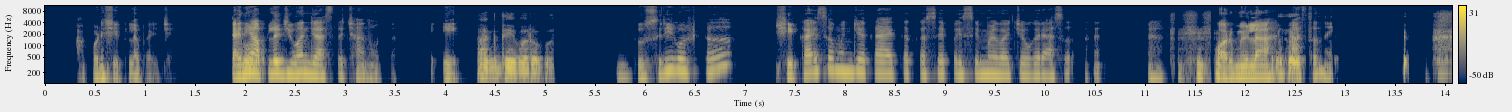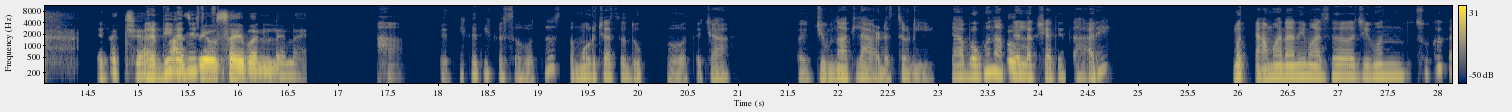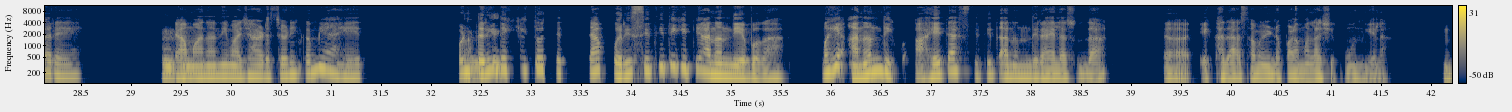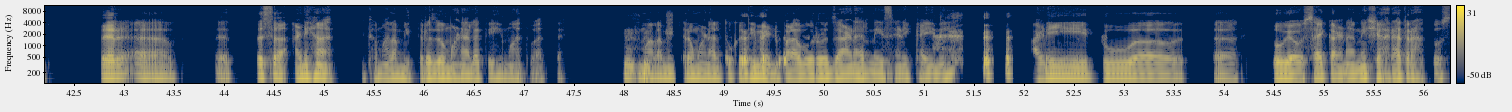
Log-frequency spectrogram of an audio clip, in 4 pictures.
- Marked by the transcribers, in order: tapping; chuckle; in English: "फॉर्म्युला"; chuckle; chuckle
- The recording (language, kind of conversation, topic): Marathi, podcast, तुमची जिज्ञासा कायम जागृत कशी ठेवता?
